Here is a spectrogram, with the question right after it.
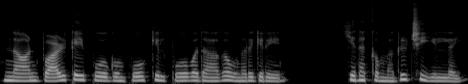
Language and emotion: Tamil, sad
